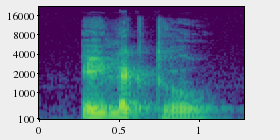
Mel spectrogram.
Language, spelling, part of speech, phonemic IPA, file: Dutch, elektro-, prefix, /ˌeːˈlɛk.troː/, Nl-elektro-.ogg
- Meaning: electro-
